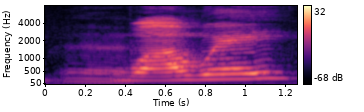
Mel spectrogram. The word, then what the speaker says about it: Huawei: the same um huawei phone since 2000 and huawei huawei that's how it's pronounced holy huawei he's got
